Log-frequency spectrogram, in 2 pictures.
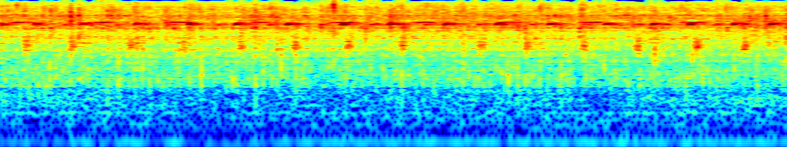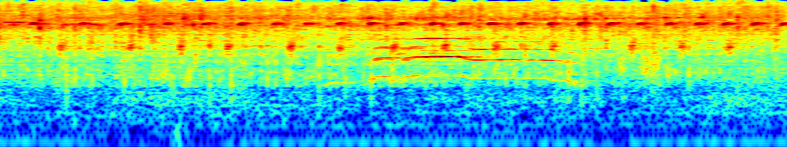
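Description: A rooster crows once, about three quarters of the way through. Underneath it runs a steady rushing noise with fine rapid clicking and a fast, regular high ticking.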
